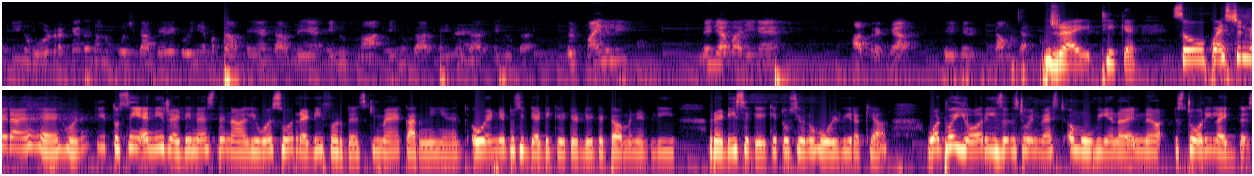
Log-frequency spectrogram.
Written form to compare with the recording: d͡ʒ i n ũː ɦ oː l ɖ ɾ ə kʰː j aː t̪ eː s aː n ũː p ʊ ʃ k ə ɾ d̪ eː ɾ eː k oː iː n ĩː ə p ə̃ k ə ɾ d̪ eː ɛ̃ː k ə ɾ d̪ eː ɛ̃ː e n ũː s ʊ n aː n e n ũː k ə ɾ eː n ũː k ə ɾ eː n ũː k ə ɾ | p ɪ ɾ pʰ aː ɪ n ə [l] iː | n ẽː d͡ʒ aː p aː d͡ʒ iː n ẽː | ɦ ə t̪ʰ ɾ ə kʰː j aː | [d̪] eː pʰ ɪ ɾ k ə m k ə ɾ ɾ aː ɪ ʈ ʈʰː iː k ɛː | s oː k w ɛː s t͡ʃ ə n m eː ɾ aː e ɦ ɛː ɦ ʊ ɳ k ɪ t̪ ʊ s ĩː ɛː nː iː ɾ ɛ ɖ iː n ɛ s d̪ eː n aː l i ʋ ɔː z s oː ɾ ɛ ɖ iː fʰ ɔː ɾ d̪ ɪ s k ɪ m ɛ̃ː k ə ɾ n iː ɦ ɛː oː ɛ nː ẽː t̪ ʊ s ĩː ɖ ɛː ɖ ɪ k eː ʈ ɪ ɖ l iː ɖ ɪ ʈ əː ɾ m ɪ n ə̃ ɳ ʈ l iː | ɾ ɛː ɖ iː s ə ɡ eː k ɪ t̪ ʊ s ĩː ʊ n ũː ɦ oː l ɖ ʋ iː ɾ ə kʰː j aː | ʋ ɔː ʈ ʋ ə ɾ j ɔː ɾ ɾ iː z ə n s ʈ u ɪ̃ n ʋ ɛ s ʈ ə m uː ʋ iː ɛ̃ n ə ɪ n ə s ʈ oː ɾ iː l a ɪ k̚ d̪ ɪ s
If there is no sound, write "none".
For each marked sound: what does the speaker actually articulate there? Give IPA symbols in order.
l, t̪

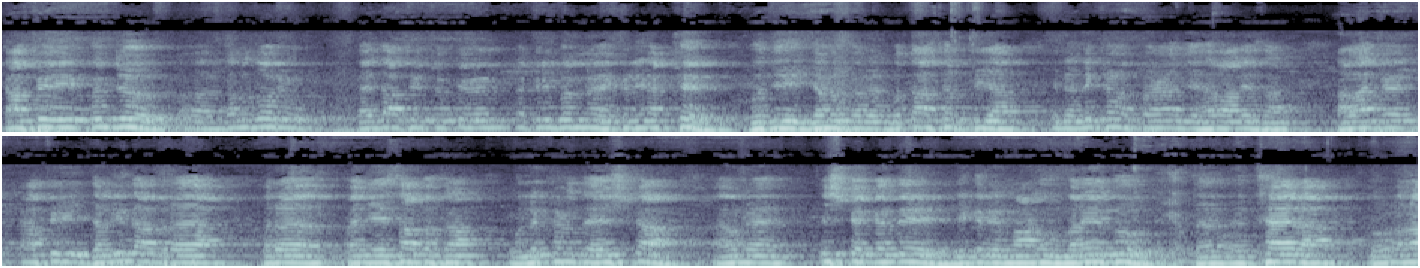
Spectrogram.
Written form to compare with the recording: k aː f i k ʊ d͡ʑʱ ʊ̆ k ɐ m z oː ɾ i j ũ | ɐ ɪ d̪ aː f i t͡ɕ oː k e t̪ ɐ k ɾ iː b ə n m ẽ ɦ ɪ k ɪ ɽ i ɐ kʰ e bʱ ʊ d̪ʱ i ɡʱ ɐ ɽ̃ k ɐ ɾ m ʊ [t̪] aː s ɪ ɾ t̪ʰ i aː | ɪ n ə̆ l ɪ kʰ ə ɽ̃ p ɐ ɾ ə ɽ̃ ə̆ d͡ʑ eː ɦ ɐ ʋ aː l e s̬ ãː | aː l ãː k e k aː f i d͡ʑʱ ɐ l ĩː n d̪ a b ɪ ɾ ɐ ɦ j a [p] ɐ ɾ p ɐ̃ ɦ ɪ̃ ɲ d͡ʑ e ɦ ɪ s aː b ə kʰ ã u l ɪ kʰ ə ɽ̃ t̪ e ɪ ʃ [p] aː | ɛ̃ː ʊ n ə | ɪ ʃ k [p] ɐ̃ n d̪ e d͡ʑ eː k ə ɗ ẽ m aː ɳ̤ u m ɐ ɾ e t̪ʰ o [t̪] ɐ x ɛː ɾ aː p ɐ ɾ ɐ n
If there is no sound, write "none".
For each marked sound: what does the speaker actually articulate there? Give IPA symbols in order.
t̪, p, k, k, t̪

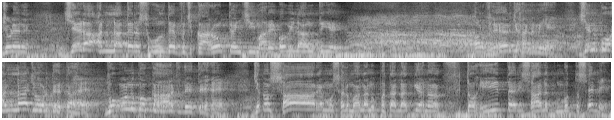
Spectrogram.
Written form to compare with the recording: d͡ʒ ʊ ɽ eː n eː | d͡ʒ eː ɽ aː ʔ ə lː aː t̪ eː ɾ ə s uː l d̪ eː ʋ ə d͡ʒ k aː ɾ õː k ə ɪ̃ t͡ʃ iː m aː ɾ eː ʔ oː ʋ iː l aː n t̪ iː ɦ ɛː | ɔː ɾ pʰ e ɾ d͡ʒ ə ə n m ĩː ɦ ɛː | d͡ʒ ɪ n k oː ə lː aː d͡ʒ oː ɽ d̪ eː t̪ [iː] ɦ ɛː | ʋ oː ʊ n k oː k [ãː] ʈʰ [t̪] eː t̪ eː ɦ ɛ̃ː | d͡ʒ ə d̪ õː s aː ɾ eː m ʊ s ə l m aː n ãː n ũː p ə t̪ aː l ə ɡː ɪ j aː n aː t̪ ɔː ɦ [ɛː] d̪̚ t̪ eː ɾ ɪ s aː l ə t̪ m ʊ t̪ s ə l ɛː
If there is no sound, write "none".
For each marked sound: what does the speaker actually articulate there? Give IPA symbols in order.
aː, aː, d̪, iː

